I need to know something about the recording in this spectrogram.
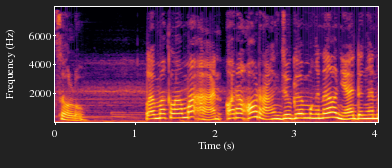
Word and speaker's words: Solo: Sala berasal dari bahasa Jawa asli, yang dalam pelafalan bahasa Jawa disebut Solo.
